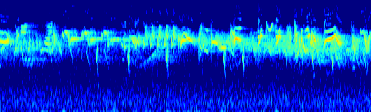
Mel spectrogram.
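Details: European greenfinch in a Finnish yard at Joroinen, singing a steady stream of fast chirps, trills and twittering notes, fairly loud and unbroken throughout.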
